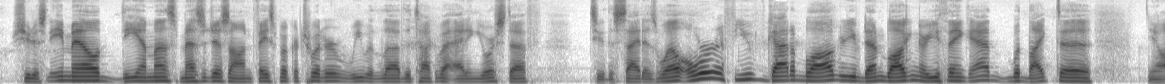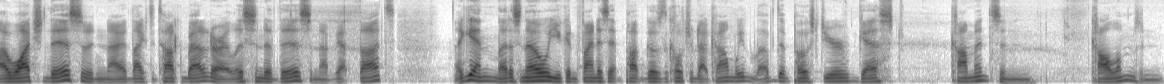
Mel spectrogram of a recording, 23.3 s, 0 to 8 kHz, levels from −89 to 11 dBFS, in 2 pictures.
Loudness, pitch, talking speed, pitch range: -19 LUFS, 120 Hz, 215 wpm, 110-135 Hz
